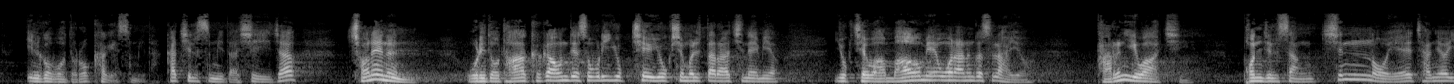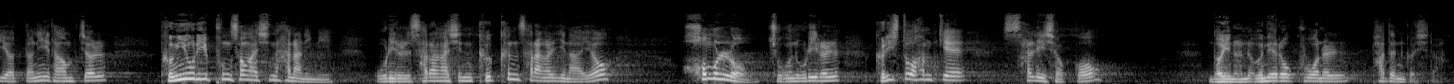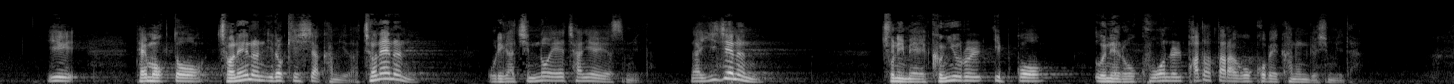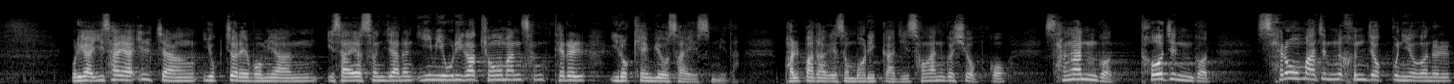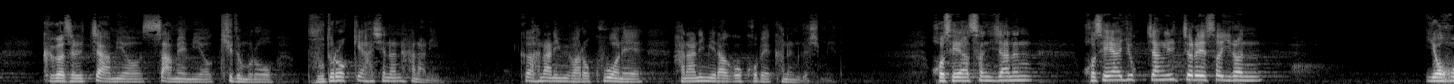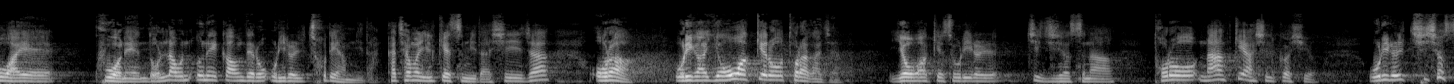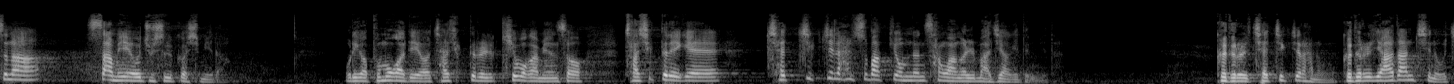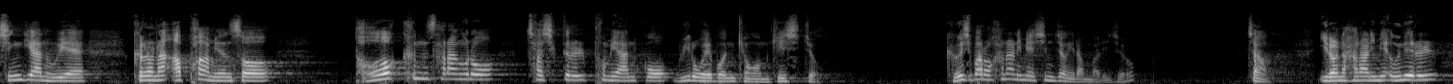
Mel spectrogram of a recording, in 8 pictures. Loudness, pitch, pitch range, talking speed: -22 LUFS, 165 Hz, 145-190 Hz, 275 characters per minute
